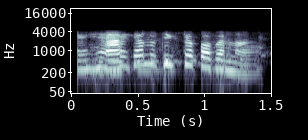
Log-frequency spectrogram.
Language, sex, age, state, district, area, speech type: Bengali, female, 30-45, West Bengal, Darjeeling, urban, conversation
